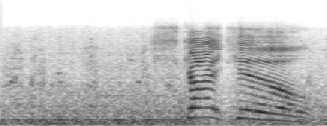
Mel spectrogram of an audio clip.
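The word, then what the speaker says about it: Schuylkill: be happy about that sky kill s-c-h-u-y-l style don't ask me why it's spelled that way but it is so this is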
